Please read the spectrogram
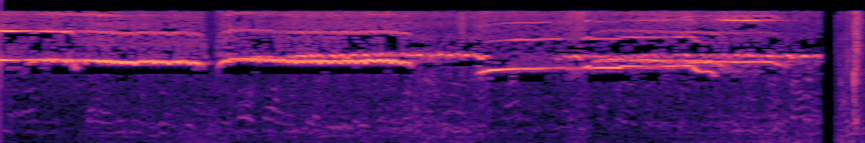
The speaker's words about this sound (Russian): Митингующие после соревнования повернулись лицом к Пражскому граду, начали свистеть и выкрикивать лозунги.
